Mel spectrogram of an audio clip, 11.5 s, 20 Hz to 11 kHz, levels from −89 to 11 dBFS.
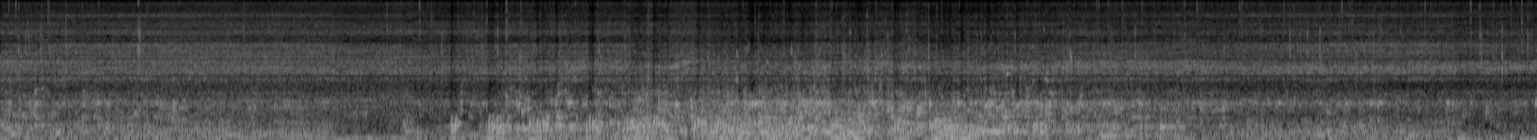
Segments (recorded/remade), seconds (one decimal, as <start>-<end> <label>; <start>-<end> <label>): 0.0-1.2 recorded; 1.2-3.1 remade; 3.1-4.7 recorded; 4.7-5.5 remade; 5.5-11.5 recorded

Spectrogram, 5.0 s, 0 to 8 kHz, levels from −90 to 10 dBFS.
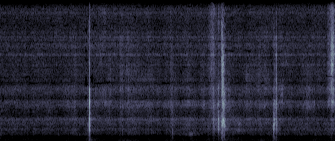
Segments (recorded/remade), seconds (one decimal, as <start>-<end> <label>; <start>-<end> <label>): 0.0-5.0 remade

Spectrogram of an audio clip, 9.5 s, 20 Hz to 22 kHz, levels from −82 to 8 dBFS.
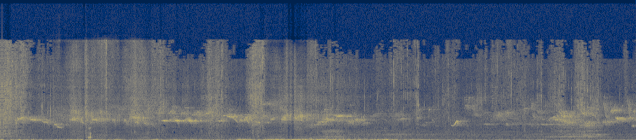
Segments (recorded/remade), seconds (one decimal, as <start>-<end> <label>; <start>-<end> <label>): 0.0-0.8 recorded; 0.8-2.3 remade; 2.3-4.0 recorded; 4.0-4.7 remade; 4.7-9.5 recorded

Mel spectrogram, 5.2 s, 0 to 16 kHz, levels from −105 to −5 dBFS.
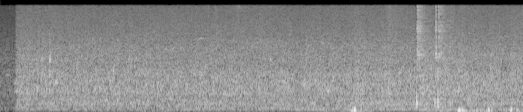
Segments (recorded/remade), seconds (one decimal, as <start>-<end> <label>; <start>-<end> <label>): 0.0-5.2 recorded

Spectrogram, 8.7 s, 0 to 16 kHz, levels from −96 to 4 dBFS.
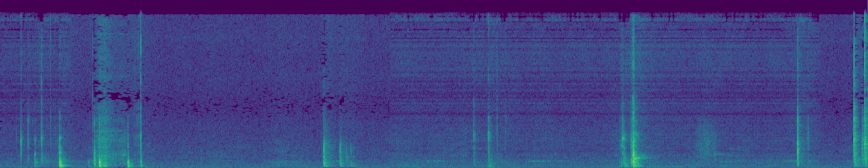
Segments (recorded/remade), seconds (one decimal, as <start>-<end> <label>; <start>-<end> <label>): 0.0-0.7 remade; 0.7-3.9 recorded; 3.9-8.2 remade; 8.2-8.7 recorded

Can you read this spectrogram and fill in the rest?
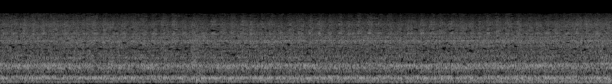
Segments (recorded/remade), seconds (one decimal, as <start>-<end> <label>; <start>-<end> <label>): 0.0-0.6 recorded; 0.6-2.5 remade; 2.5-6.1 recorded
